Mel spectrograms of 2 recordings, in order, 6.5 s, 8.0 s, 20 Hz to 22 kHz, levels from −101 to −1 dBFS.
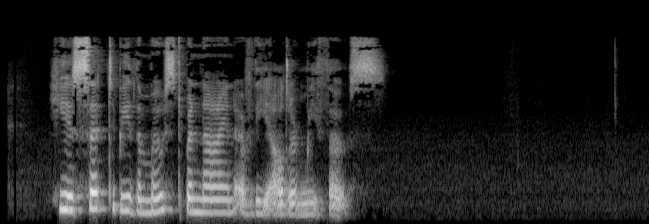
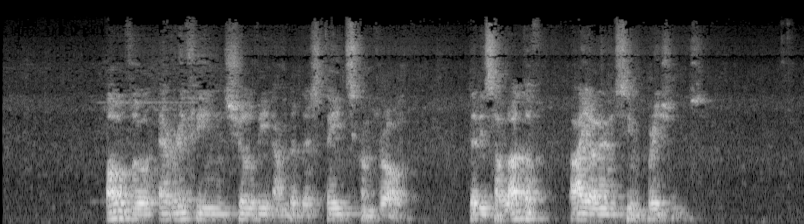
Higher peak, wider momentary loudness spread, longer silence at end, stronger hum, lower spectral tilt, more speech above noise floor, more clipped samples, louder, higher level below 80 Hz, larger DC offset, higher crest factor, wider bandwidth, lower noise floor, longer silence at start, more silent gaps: second, -6 dBFS vs -2 dBFS; about the same, 12 LU vs 11 LU; first, 2.7 s vs 1 s; neither; second, -2 dB/octave vs -5 dB/octave; first, 52 dB vs 38 dB; neither; second, -24 LUFS vs -19 LUFS; second, -86 dBFS vs -56 dBFS; neither; about the same, 20 dB vs 18 dB; second, 11.5 kHz vs 15.5 kHz; first, -75 dBFS vs -57 dBFS; second, 0.55 s vs 1.05 s; neither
